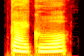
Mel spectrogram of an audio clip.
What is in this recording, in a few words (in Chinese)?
"改革", Chinese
